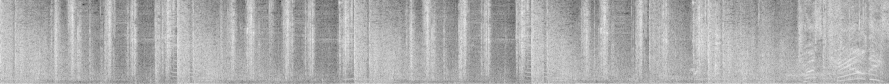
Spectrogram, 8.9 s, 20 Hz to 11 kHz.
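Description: Rapid bolt-action rifle shots boom out in Red Dead Redemption 2 gunfights, loud sharp cracks repeating with short gaps and echoing across the scene, mixed with other distant gunfire and a voice talking in the background.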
